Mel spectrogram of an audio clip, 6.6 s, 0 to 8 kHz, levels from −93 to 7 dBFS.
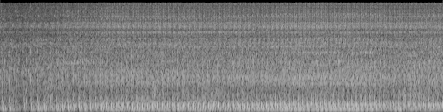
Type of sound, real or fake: real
